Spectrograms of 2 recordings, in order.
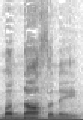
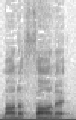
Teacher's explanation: The accent is on the second syllable in the noun form and on the third syllable in the adjectival form.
